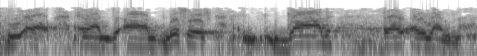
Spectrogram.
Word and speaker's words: Elyon: This is the way I pronounce it. There are probably two or three different pronunciations, and if I spoke Hebrew at any worth, it would probably sound a little different. I always have a heavy accent. I know when I speak Spanish, my wife about dies because of my accent, so this is my English version of the Hebrew word, pronounced Elyon.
